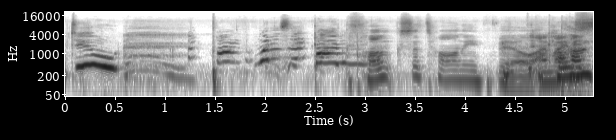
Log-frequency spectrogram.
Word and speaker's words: Punxsutawney: You know, It's spelled punks as in Punx, Punx. Sutawney.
